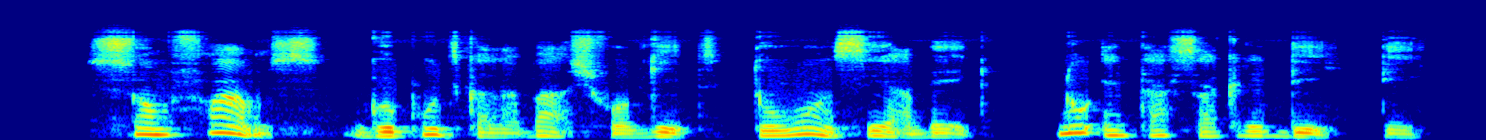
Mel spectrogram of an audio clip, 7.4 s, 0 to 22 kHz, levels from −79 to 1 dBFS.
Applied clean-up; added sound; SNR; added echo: none; none; none; none.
